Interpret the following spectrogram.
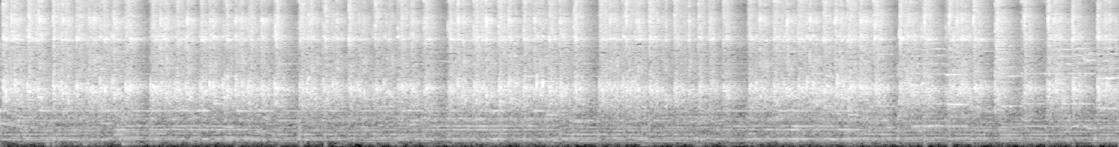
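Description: Live Spanish folk music from a rondalla-style group: strummed and plucked guitars and string instruments playing a lively dance tune, with frequent sharp percussive clicks over it.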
